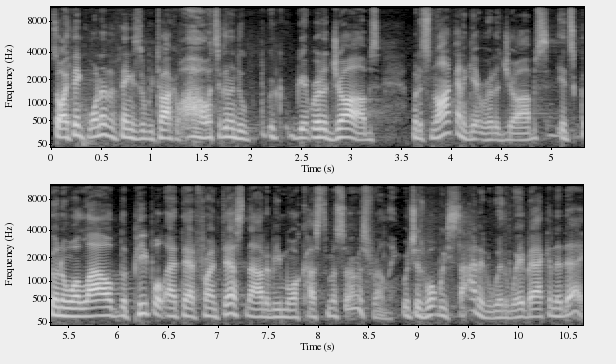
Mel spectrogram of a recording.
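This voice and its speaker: A man's fairly high voice at a very fast pace. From Maine. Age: middle-aged. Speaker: hospitality company executive. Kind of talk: onstage interview.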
